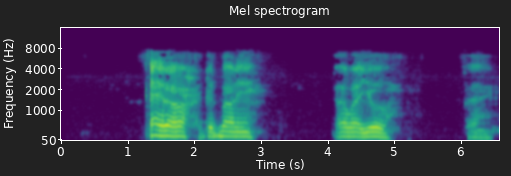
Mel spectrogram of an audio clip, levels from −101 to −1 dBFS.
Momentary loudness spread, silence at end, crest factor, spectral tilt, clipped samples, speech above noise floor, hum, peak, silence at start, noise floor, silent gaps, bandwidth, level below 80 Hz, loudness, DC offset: 20 LU; 0.1 s; 20 dB; -6 dB/octave; under 0.1%; 68 dB; none; -2 dBFS; 1.25 s; -87 dBFS; none; 7.6 kHz; -60 dBFS; -19 LUFS; under 0.1%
